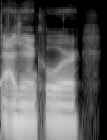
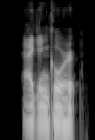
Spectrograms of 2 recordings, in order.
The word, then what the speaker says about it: Agincourt: Yes, I realize it's pronounced Agincourt. No, I'm not going to go through and correct every single mention of it in this episode. So enjoy Lions Led by Donkeys on the topic of the Battle of Agincourt, or if you're from Detroit, Agincourt.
